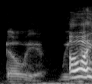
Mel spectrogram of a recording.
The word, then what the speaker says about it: Eleyet: wife musical Duo known for their musical group iset McConnell and we have them here today on the show thank you for coming we're so excited to chat with you today thank you uh it's actually pronounced Elliot we oh I said ellot oh my gosh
